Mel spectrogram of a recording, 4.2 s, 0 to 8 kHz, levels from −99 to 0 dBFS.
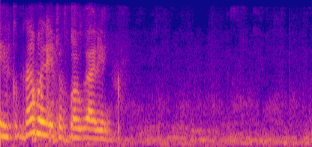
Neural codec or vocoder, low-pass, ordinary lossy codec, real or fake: codec, 24 kHz, 1.5 kbps, HILCodec; 7.2 kHz; Opus, 24 kbps; fake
